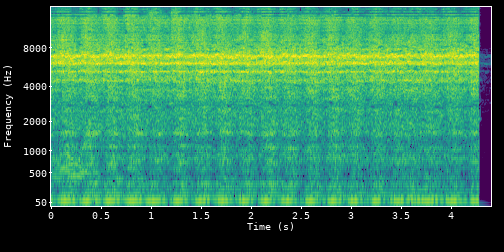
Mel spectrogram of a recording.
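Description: A supercharged Chevrolet Corvette Z06 engine runs loud and close with a heavy, constant rumbling drone and a steady blower whine, holding level with no talking, then cutting off sharply at the end.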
